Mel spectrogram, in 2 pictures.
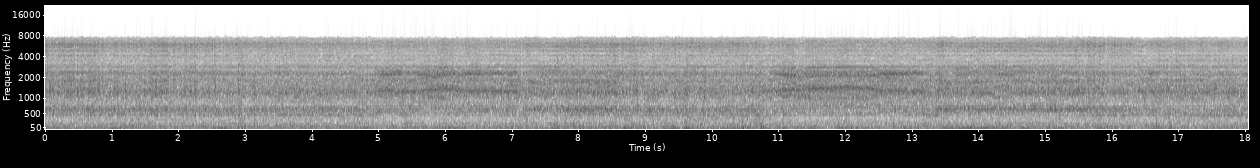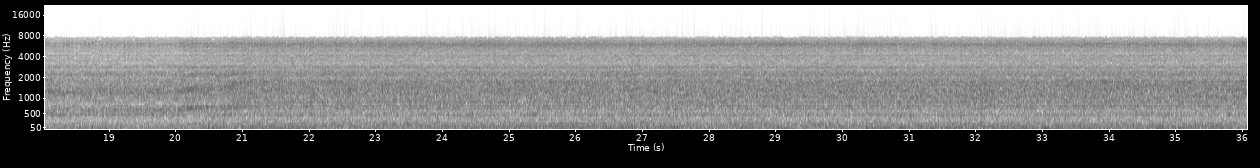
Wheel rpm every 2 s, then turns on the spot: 160, 160, 160, 160, 160, 160, 160, 160, 160, 160, 200, 230, 230, 230, 230, 230, 230, 230.
none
